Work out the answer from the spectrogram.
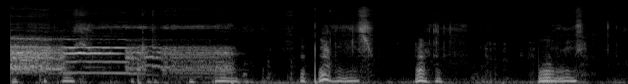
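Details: A very young rooster in a henhouse at nightfall gives a strained, wavering crow of about two seconds, followed by a few short, hoarse calls from the flock of hens.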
